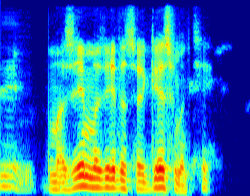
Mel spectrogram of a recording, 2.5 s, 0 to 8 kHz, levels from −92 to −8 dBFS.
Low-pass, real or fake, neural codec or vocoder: 7.2 kHz; fake; codec, 16 kHz, 0.8 kbps, ZipCodec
